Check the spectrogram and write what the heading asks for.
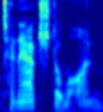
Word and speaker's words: Tenochtitlan: But as I got older, I learned it was actually called Tenochtitlan.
